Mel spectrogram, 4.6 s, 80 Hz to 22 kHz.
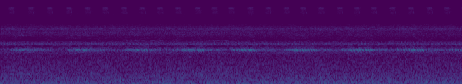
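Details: Evening crickets near a deck, fainter here: soft high chirps recurring roughly every 0.6 seconds, partly blended into a steady hiss and low rumble.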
